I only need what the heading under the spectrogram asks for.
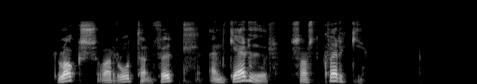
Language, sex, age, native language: Icelandic, male, 30-39, Icelandic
